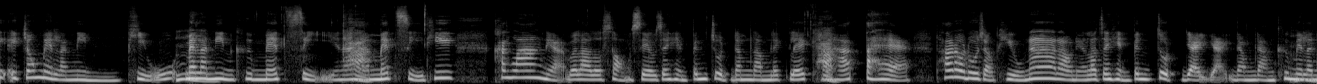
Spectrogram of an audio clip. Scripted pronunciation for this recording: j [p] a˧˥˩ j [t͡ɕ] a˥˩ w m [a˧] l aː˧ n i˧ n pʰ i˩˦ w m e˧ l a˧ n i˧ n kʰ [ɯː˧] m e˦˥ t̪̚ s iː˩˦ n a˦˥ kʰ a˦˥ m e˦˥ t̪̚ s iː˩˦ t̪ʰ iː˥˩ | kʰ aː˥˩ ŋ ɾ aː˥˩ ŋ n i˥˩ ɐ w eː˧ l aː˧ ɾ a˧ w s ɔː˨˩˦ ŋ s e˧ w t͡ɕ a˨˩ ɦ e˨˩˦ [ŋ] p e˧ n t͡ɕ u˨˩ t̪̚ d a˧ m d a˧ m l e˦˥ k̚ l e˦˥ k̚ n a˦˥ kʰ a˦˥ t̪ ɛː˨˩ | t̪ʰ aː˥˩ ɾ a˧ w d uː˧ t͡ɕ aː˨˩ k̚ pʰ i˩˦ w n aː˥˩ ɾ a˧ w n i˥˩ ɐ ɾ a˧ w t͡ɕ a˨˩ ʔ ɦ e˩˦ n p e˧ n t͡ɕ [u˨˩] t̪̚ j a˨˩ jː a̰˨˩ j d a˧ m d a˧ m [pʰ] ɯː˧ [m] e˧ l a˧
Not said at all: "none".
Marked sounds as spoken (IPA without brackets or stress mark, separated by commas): ʔ, t͡ɕ, e˧, ɯː˧, n, u˨˩, kʰ, m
